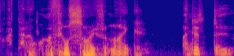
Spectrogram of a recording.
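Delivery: drops to a whispered aside. Real, not acted. Host whispers a pitying aside about Mike. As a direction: whisper it like a secret.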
